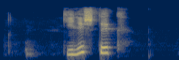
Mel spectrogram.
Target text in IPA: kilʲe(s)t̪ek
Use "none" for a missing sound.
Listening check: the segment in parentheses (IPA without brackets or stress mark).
ʃ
